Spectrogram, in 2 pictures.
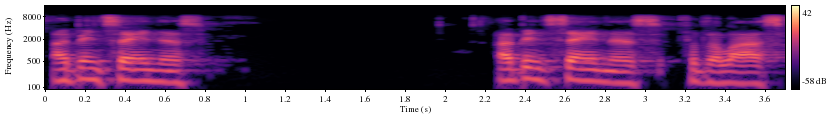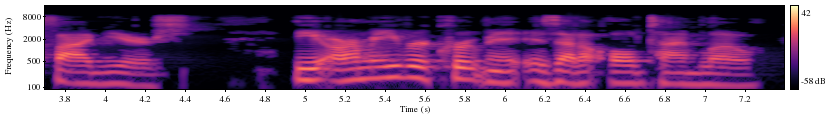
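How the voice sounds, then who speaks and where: An American military veteran hosting a reaction video, speaking in a direct, conversational way. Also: male voice, medium pitch. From United States.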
